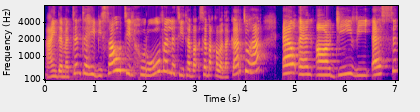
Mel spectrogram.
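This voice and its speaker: A woman's voice: sits high, big pitch swings, a little slow, bright, forceful tone. A woman teaching an English pronunciation lesson, repeating each example word and often checking in with the class. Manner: checks understanding with frequent rising "okay?". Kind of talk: recorded online language lesson.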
